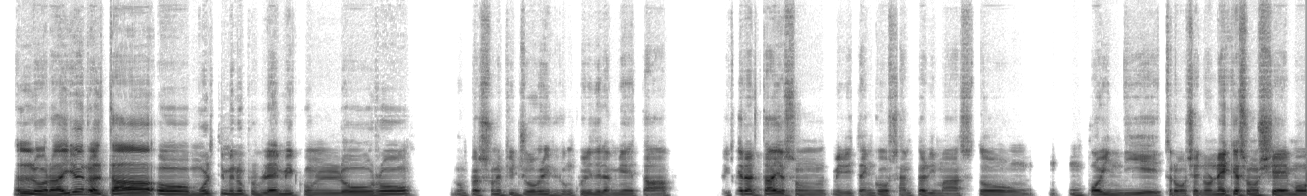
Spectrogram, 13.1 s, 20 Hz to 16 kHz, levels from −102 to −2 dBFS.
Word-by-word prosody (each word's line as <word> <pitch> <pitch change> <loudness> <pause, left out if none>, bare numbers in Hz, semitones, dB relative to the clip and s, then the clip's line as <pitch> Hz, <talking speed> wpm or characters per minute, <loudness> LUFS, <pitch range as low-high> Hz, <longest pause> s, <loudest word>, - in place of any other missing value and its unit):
Allora, 115 -4 +5
io 200 +9 +4
in 200 - 0
realtà 140 +5 +7
ho 115 -1 +5
molti 125 +5 -4
meno 115 0 -1
problemi 110 +1 -1
con 95 -3 -7
loro, 115 +4 0 0.4
non 105 -1 -14
persone 110 +2 -6
più 105 -1 -10
giovani 105 +1 -5
che 110 - -11
con 105 -1 -12
quelli 100 0 -8
della 105 -2 -4
mia 100 +1 -8
età, 90 -1 -7 0.5
perché - - -22
in - - +2
realtà 115 0 +4
io 130 - +1
son 100 -5 -9
mi 100 -2 -9
ritengo 100 +2 -7
sempre 95 +1 -6
rimasto 85 0 -10
u 95 -3 -4 0.2
u - - -24 0.2
un 105 - -11
po' 105 - +1
indietro 100 -2 -5
cioè, - - -5
non 100 +3 -4
è 115 - +7
che 115 - +3
sono 110 -1 -2
scemo, 100 -2 +1
105 Hz, 185 wpm, -19 LUFS, 100-115 Hz, 0.5 s, realtà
